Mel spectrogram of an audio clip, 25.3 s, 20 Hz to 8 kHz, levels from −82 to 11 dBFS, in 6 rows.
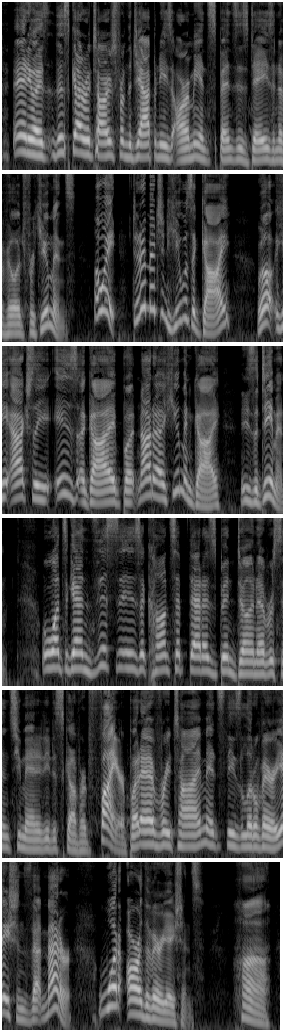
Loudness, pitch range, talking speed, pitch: -22 LUFS, 155-230 Hz, 165 wpm, 185 Hz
